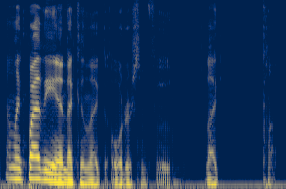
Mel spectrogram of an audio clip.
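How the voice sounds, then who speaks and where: A man's voice: on the low side, wildly swooping pitch, fast, creaky, no echo. A young man born in Spain and raised in Seattle, a guest on a casual podcast, joking dryly and saying "like" a lot. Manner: joking, dry, says "like" often. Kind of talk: casual interview chat.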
